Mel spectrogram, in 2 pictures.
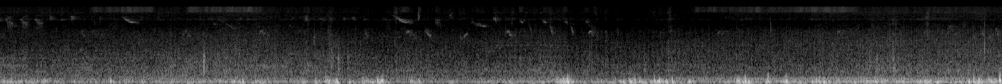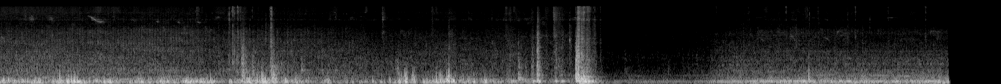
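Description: Wind and traffic noise beside a road, then a car door shuts with a sharp thud about sixteen seconds in, cutting off the outside sound. About a second later the car's steady low engine and road hum is heard from inside the cabin, until the sound stops abruptly near the end.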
